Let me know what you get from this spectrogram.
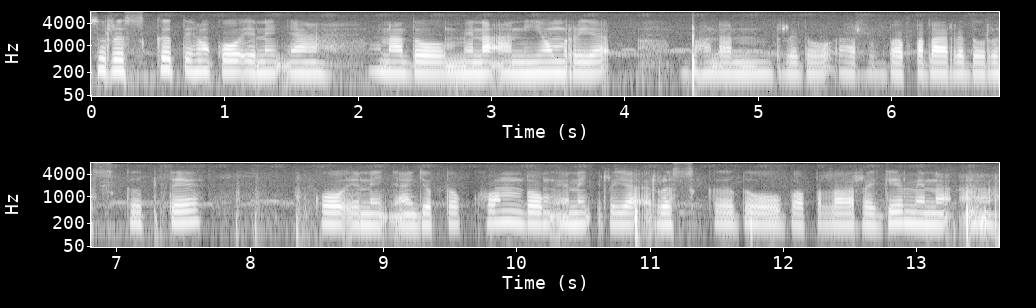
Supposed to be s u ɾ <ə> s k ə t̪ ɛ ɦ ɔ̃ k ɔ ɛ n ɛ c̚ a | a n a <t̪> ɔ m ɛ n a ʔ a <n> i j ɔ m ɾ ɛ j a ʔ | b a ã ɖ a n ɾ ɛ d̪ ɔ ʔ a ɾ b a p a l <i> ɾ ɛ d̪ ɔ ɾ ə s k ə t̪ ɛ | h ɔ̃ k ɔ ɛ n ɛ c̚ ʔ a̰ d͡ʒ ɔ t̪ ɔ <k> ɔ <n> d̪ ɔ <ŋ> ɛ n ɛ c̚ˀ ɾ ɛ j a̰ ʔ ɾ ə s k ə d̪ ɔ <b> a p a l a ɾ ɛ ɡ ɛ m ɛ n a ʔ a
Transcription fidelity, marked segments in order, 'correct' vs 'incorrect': correct, incorrect: d̪, correct, incorrect: a, incorrect: kʰ, correct, correct, correct

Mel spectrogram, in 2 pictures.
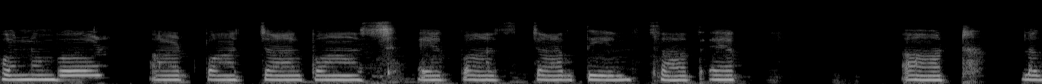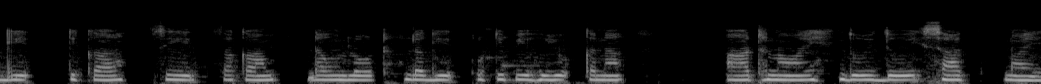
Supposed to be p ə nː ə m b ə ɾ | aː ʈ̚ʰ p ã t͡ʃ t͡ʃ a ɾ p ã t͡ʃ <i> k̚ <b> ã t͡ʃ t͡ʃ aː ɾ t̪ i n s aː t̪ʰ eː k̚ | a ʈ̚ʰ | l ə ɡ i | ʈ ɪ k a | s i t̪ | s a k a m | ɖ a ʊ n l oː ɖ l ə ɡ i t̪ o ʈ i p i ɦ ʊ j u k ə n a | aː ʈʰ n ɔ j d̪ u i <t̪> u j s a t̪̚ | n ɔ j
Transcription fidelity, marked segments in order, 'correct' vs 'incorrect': incorrect: e, incorrect: p, incorrect: d̪

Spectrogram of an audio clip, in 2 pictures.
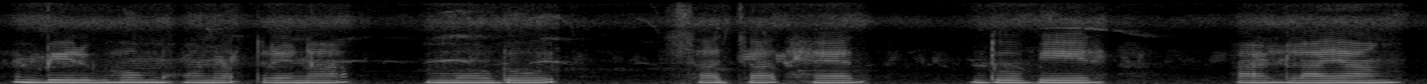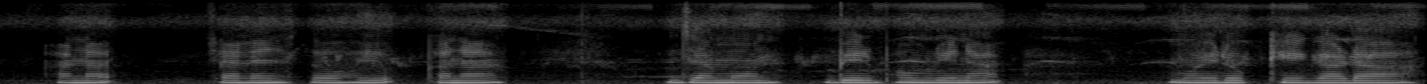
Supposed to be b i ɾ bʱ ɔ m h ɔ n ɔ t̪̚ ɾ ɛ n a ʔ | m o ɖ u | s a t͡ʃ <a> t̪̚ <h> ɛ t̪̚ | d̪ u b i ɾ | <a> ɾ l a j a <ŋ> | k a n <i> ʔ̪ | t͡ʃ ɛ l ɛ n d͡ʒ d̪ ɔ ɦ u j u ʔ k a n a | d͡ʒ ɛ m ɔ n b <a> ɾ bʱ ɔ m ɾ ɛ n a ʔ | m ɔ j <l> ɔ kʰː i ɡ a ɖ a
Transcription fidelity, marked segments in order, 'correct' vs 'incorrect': correct, correct, correct, correct, incorrect: a, incorrect: i, incorrect: ɾ

